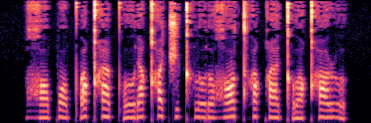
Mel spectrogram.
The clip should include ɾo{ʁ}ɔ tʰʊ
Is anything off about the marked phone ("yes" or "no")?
no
